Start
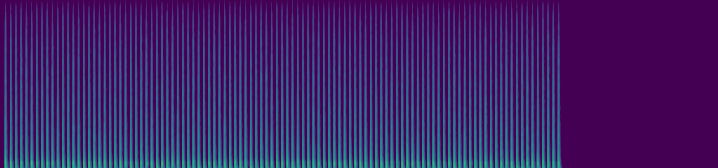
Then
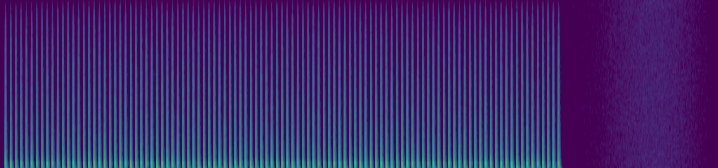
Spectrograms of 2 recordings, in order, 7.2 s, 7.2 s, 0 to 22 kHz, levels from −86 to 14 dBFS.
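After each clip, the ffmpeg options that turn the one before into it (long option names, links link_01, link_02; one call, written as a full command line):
ffmpeg -i in.wav -af "dynaudnorm=framelen=170:gausssize=7:maxgain=16dB,volume=-1dB" out.wav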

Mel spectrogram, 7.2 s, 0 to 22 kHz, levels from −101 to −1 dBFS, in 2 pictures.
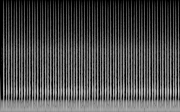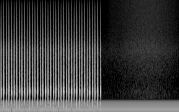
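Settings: ffmpeg -i in.wav -af "equalizer=frequency=250:width_type=o:width=1:gain=-10,equalizer=frequency=500:width_type=o:width=1:gain=4,equalizer=frequency=1000:width_type=o:width=1:gain=-4,equalizer=frequency=4000:width_type=o:width=1:gain=7,aeval=exprs='val(0)+0.01*(sin(2*PI*50*n/s)+sin(2*PI*2*50*n/s)/2+sin(2*PI*3*50*n/s)/3+sin(2*PI*4*50*n/s)/4+sin(2*PI*5*50*n/s)/5)':channel_layout=same,adynamicequalizer=threshold=0.00631:dfrequency=5300:dqfactor=0.7:tfrequency=5300:tqfactor=0.7:attack=5:release=100:ratio=0.375:range=3.5:mode=cutabove:tftype=highshelf,volume=-1dB" out.wav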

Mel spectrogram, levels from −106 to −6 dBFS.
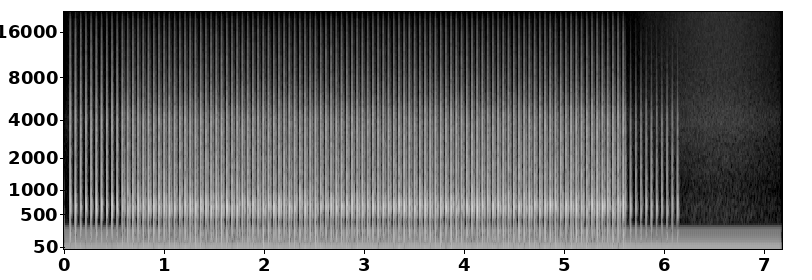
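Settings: ffmpeg -i in.wav -filter_complex "[0:a]asplit=2[link_01][link_02];[link_02]adelay=542.3,volume=-10dB,highshelf=frequency=4000:gain=-12.2[link_03];[link_01][link_03]amix=inputs=2:normalize=0,volume=-1.5dB" out.wav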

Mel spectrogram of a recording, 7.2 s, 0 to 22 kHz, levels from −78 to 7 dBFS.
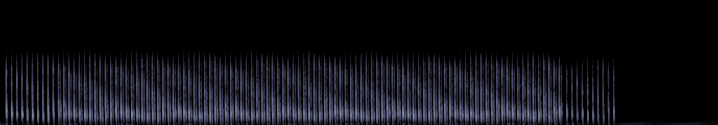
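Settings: ffmpeg -i in.wav -filter_complex "[0:a]afftfilt=real='re*pow(10,7/40*sin(2*PI*(0.7*log(max(b,1)*sr/1024/100)/log(2)-(-1.8)*(pts-256)/sr)))':imag='im*pow(10,7/40*sin(2*PI*(0.7*log(max(b,1)*sr/1024/100)/log(2)-(-1.8)*(pts-256)/sr)))':win_size=1024:overlap=0.75,highpass=frequency=300:width_type=q:width=0.5412,highpass=frequency=300:width_type=q:width=1.307,lowpass=frequency=2700:width_type=q:width=0.5176,lowpass=frequency=2700:width_type=q:width=0.7071,lowpass=frequency=2700:width_type=q:width=1.932,afreqshift=-290,acrossover=split=140|750[link_01][link_02][link_03];[link_01]acompressor=threshold=-54dB:ratio=4[link_04];[link_02]acompressor=threshold=-26dB:ratio=4[link_05];[link_03]acompressor=threshold=-34dB:ratio=4[link_06];[link_04][link_05][link_06]amix=inputs=3:normalize=0,volume=-5.5dB" out.wav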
